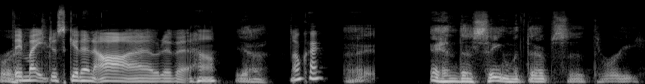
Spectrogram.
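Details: Ataxic dysarthria in a man with spinocerebellar ataxia, a rare neuromuscular disease causing mobility challenges and a speech impediment, lived with for over 20 years.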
